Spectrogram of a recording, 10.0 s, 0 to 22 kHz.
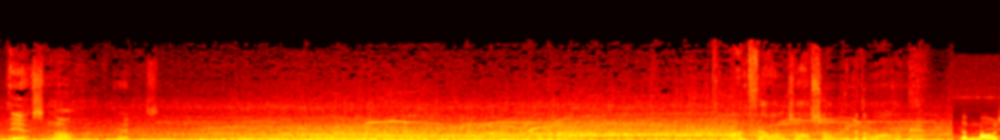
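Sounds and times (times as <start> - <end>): race car engines passing: 0.0 - 9.6.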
